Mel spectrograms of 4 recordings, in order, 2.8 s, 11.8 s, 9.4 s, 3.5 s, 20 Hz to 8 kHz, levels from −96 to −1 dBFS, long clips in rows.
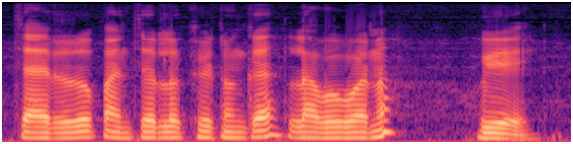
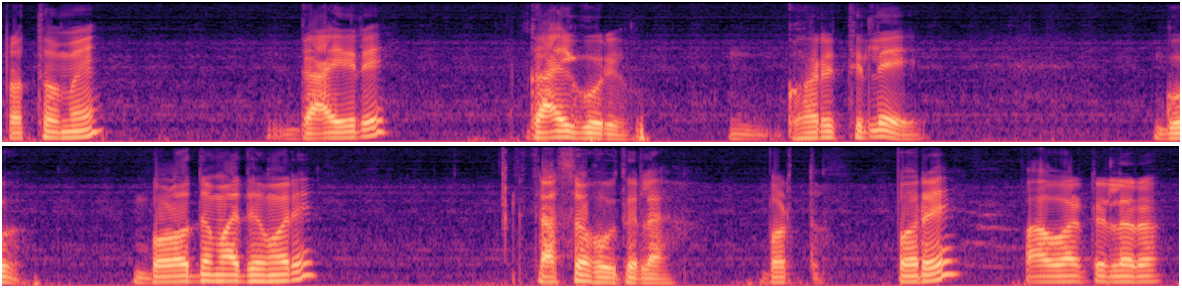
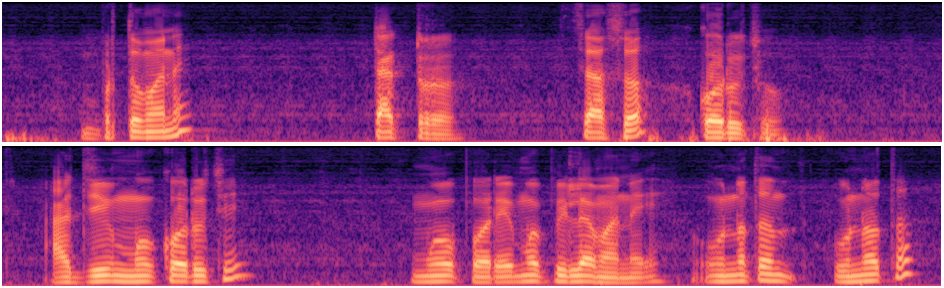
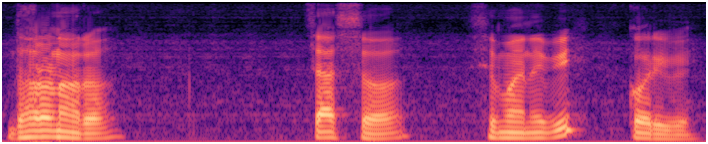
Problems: none marked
